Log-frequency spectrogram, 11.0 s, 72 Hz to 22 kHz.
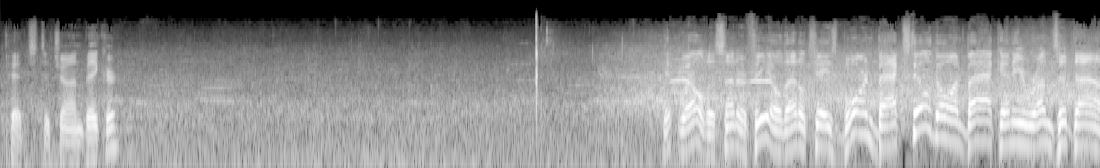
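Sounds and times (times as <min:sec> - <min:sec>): bat cracking on baseball: 0:05.3 - 0:06.4.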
